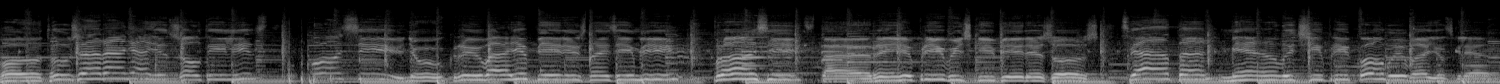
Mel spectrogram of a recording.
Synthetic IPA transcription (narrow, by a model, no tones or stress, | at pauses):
vot̪ʊʐɛɾanʲajɪt̪ʐolˠt̪ɨjlʲistt̪osʲɪnʲukɾɨvajəbʲeɾʲɪʂnəzʲɪmlʲipɾosʲɪst̪aɾɨjəpɾʲɪvɨt͡ɕkʲɪpʲɪɾʲɪʐoʂsvʲat̪əmʲelˠət͡ɕɪpɾʲɪkobɨvajuvzɡlʲat̪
